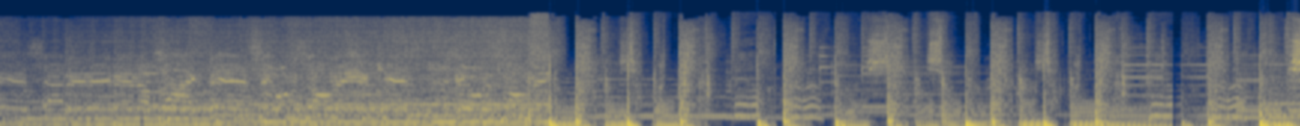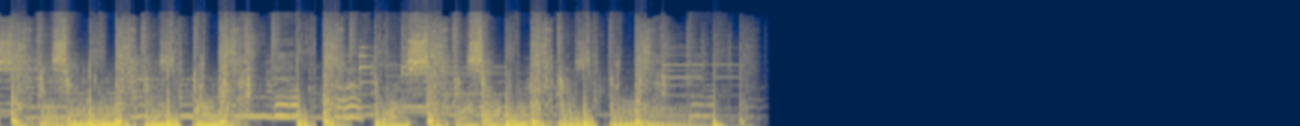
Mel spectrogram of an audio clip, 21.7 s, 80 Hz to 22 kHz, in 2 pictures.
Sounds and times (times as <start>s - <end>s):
Music: 0.0s - 17.3s.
